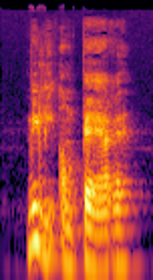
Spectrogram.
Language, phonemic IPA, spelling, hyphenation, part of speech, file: Dutch, /ˈmiliʔɑmˌpɛːrə/, milliampère, mil‧li‧am‧pè‧re, noun, Nl-milliampère.ogg
- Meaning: milli-ampere: one thousandth of an ampere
